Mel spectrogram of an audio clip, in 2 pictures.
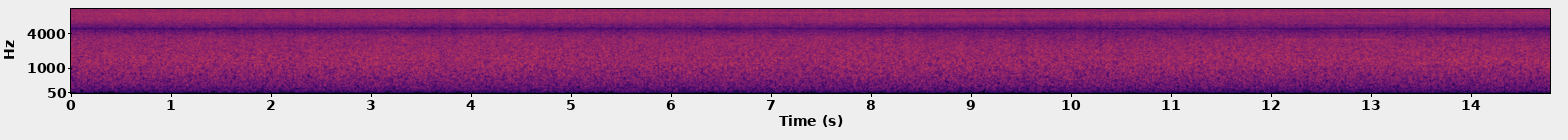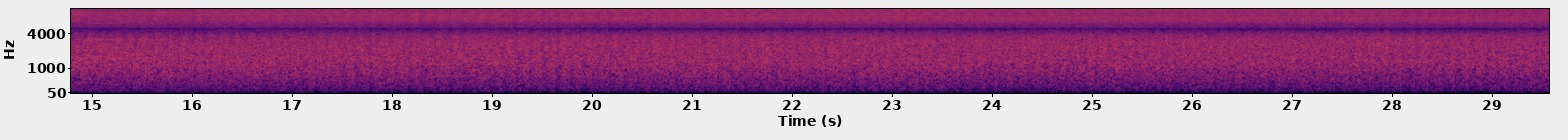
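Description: MAN B&W auxiliary diesel generator engine running, heard as a steady, even machinery noise with no distinct beat.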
